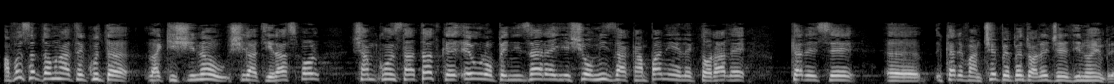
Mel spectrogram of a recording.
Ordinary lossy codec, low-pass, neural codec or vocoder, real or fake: none; 7.2 kHz; vocoder, 22.05 kHz, 80 mel bands, Vocos; fake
